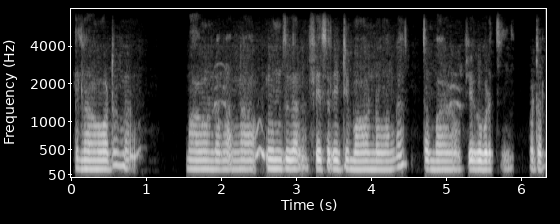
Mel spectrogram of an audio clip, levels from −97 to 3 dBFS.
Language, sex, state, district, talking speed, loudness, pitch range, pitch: Telugu, male, Andhra Pradesh, Anantapur, 130 wpm, -18 LUFS, 150-160 Hz, 155 Hz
